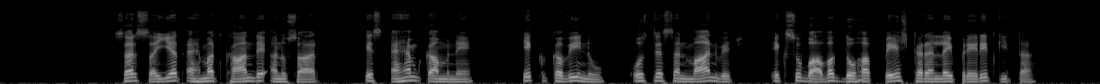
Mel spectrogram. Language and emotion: Punjabi, neutral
